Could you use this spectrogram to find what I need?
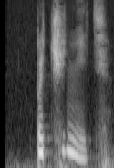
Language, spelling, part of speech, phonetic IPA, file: Russian, подчинить, verb, [pət͡ɕːɪˈnʲitʲ], Ru-подчинить.ogg
- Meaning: 1. to subordinate (to), to place (under), to place under the command 2. to subdue 3. to dedicate 4. to subordinate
